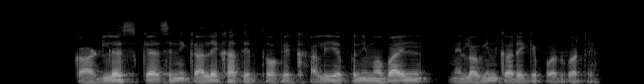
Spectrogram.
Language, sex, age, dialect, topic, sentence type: Bhojpuri, male, 18-24, Northern, banking, statement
